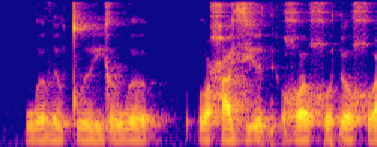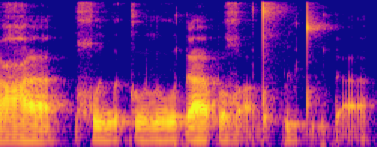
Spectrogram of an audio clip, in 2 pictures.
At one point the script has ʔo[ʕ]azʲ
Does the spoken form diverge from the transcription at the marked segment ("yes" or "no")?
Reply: yes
